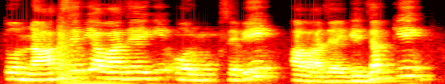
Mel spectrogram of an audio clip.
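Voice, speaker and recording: A man's voice: sits high, animated, slight background noise. A man teaching a Hindi grammar lesson to children, asking questions and answering them himself, repeating key words. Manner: slow, repetitive question-and-answer drilling, addresses children as "beta". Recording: roomy echo, distant mic.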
